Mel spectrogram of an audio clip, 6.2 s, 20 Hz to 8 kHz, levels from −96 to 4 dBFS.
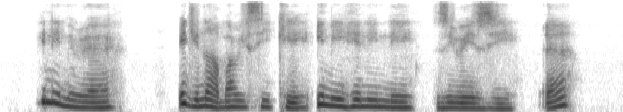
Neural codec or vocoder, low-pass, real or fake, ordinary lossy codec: codec, 24 kHz, 3 kbps, HILCodec; 7.2 kHz; fake; AAC, 32 kbps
